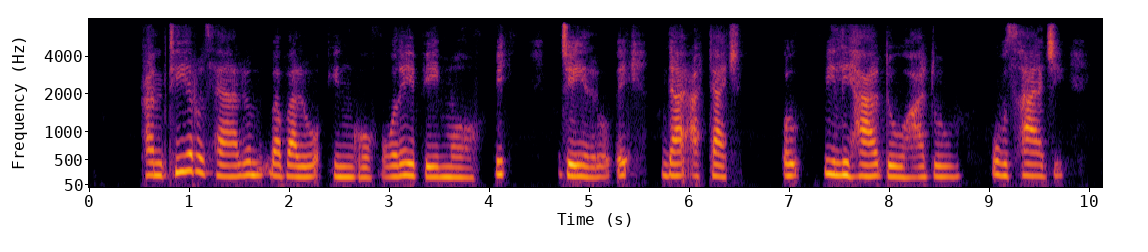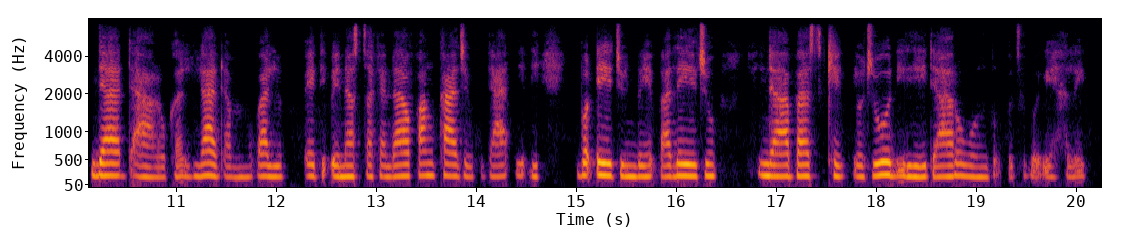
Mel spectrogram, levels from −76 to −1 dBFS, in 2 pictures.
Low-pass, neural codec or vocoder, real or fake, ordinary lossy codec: 7.2 kHz; codec, 16 kHz in and 24 kHz out, 0.6 kbps, FocalCodec, streaming, 4096 codes; fake; Opus, 64 kbps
